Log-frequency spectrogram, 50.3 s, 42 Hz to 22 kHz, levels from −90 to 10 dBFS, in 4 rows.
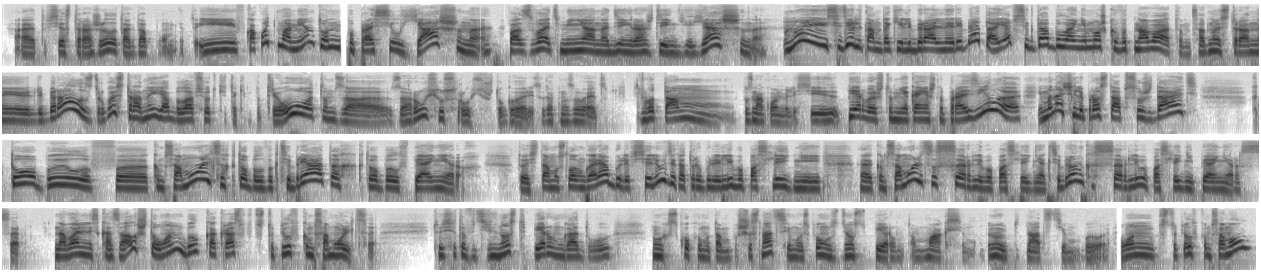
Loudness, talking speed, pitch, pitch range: -16 LUFS, 165 wpm, 185 Hz, 165-225 Hz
